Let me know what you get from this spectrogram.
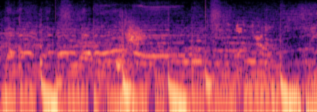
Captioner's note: crash!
